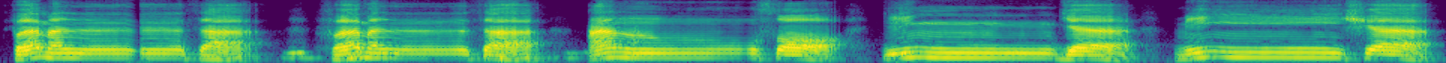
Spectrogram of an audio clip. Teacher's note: nun sukun ketika diucapkan dan dia gunnahnya sudah naik dan ditahan di hidung, adapun mulut berbentuk sudah dengan huruf setelahnya. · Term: ikhfa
